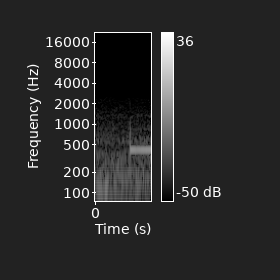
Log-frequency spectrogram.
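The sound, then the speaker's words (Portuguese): A steady telephone busy tone switches on partway through and holds as a single clear pitch over a low background hum, with no one speaking. “Opa. Ocupado.”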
